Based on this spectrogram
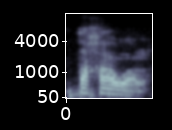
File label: "stop", wolof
